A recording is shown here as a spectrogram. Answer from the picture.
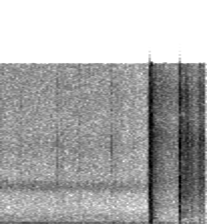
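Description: Compound bow shot at a deer: one sharp crack about one and a half seconds in, then a shorter snap a moment later.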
